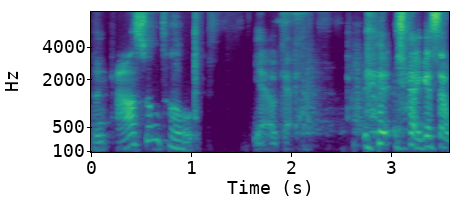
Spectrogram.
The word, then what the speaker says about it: asymptote: usually say s asymptote most people don't actually pronounce the p um so let's delete that word okay so that's it's asymptote that's how you pronounce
